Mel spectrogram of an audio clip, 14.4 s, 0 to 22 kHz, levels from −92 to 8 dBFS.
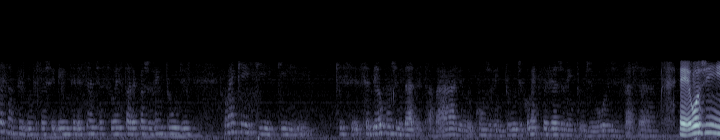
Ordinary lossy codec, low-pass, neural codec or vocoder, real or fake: none; 3.6 kHz; none; real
